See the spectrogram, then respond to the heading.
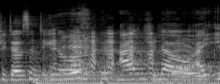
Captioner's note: laughs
